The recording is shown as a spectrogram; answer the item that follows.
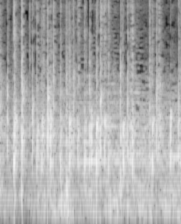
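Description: A few people clapping: scattered, irregular hand claps.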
